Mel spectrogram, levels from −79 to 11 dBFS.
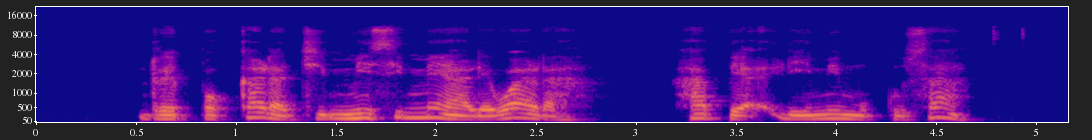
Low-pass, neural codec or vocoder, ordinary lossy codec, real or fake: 10.8 kHz; none; Opus, 32 kbps; real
